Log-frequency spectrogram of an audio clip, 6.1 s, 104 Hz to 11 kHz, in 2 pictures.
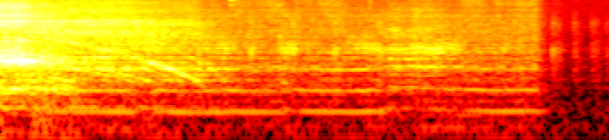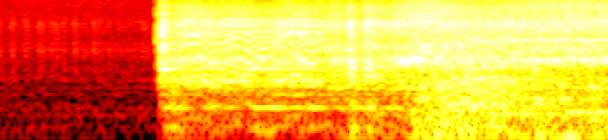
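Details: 2000 Mariah boat 7.4 L 454 MPI MerCruiser V8 after hydrolock, new spark plugs fitted: cranking fades, short pause, then fires and holds a strong steady run, no knock or stumble.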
